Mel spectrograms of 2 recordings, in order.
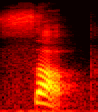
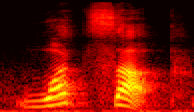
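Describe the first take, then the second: First: Only the single syllable sup is said. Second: Both words are said, blended together. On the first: The speaker calls it wrong. "some people even just say sup" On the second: The speaker calls it right. "It's almost like what's and up are blended"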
